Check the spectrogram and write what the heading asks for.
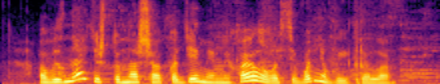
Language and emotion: Russian, neutral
